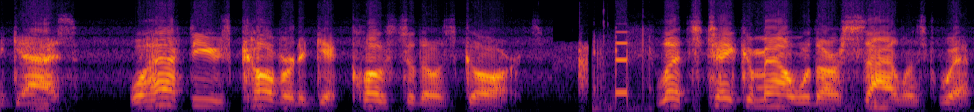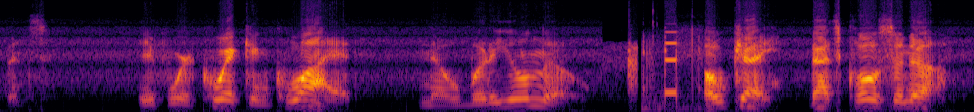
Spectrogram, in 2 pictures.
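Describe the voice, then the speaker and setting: An American actor playing a brash, upbeat, teasing soldier in a military video game, with punchy, cocky, informal delivery. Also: male voice, a little high, distant mic, noisy background.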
